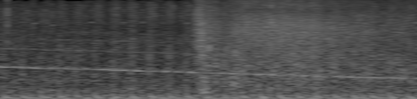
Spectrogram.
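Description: Water splashes as a body drops into it.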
